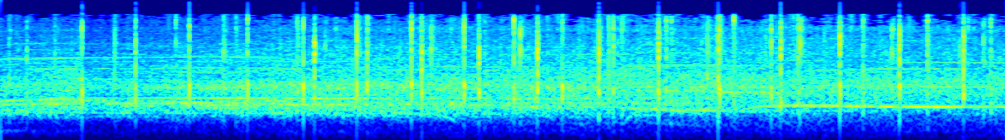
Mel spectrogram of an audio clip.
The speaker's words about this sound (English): How about a big round of applause for our Marines?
